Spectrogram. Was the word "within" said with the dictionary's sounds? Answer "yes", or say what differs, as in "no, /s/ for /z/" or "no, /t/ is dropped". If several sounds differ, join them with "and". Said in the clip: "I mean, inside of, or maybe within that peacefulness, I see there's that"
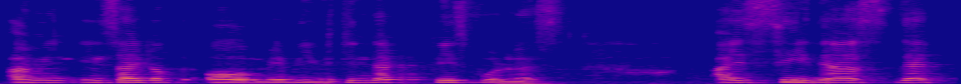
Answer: no, /t/ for /θ/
